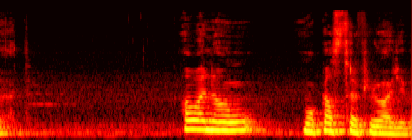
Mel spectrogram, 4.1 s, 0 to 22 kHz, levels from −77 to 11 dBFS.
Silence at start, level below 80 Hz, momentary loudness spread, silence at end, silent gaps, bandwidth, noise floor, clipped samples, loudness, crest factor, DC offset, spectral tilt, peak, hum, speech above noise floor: 0 s; -66 dBFS; 11 LU; 0 s; none; 16 kHz; -47 dBFS; under 0.1%; -15 LUFS; 14 dB; under 0.1%; -7.5 dB/octave; -2 dBFS; none; 33 dB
